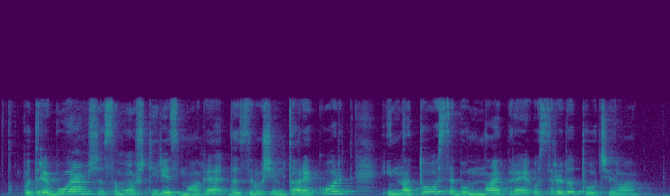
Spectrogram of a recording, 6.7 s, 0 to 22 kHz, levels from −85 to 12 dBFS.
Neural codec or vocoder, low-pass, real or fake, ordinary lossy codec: none; 10.8 kHz; real; none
